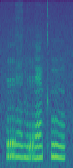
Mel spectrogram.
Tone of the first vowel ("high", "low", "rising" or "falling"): falling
